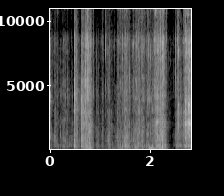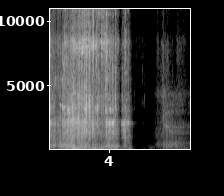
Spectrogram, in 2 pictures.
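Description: Coins pour out of a pouch in a rattling cascade of metallic clinks mixed with crinkling fabric, building to a busy jangle before abruptly going quiet.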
